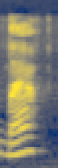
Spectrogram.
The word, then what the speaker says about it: laugh: LOL هو اختصار the laugh out loud، يعني الضحك بصوت عالي جدا. laugh out loud، واخدين بالكو ال GH هنا بتتنطق زي ال F، زي ال F، وال T هنا out أو بتتنطق زي الهمزة.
